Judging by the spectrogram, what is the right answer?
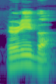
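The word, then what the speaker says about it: river: তারপর রিভার, রিভার শব্দের অর্থ নদী, নদীকে ইংলিশে বলা হয় রিভার, যেটাকে আমরা বাংলা উচ্চারণে বলি রিভার, অর্থাৎ আর উচ্চারণ করি, ব্রিটিশরা আর উচ্চারণ করে না, রিভার।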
